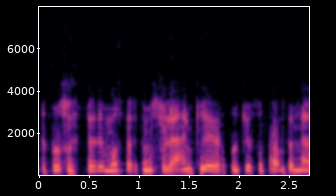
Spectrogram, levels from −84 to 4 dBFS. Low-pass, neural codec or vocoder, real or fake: 7.2 kHz; codec, 44.1 kHz, 3.4 kbps, Pupu-Codec; fake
